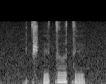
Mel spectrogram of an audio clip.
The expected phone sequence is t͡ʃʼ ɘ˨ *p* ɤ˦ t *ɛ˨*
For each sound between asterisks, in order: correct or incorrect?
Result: incorrect, incorrect

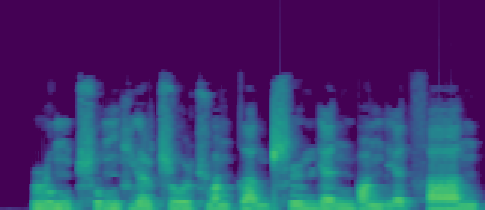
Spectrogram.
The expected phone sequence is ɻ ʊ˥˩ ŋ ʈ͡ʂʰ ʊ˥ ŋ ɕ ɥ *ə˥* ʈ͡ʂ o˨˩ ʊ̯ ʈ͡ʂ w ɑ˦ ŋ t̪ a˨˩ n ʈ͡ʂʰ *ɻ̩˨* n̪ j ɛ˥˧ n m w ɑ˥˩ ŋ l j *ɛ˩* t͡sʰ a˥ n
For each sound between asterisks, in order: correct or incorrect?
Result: incorrect, incorrect, correct

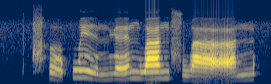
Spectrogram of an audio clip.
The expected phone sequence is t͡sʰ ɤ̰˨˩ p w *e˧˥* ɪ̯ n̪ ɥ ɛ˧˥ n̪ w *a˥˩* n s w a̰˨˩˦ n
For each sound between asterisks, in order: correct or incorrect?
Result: incorrect, incorrect

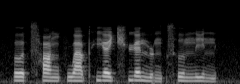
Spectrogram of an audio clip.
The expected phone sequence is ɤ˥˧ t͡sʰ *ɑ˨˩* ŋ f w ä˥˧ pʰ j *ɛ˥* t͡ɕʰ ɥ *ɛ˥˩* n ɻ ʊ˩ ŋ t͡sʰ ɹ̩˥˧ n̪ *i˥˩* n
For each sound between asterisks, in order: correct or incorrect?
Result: incorrect, incorrect, correct, correct

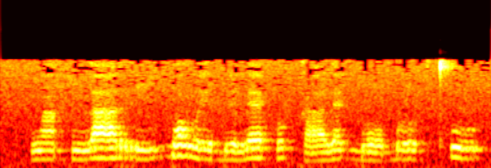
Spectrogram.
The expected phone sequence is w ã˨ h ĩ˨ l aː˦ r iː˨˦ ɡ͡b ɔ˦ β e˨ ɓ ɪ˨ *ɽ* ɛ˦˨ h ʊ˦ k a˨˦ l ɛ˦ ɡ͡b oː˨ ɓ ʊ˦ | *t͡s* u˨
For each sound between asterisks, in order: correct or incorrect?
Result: incorrect, incorrect

